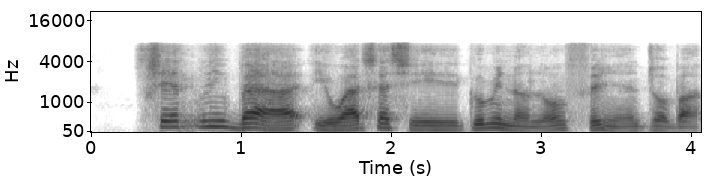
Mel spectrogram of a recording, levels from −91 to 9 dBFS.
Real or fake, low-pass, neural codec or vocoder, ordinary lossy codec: fake; 7.2 kHz; codec, 16 kHz in and 24 kHz out, 0.6 kbps, FocalCodec, streaming, 4096 codes; none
